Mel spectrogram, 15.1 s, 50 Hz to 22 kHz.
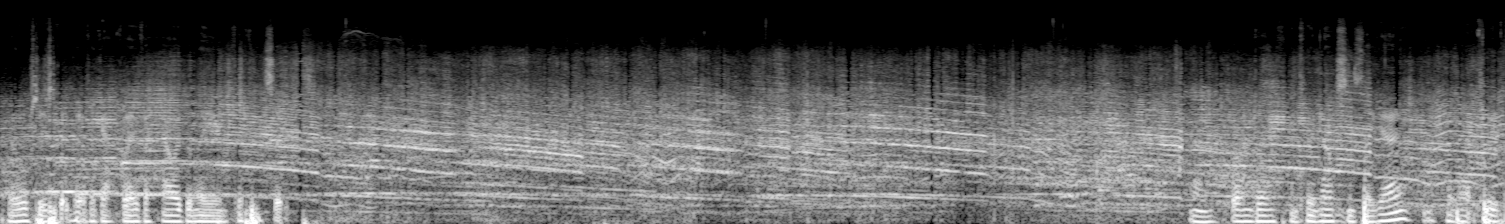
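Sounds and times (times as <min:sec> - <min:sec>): racing motorcycles passing: 0:00.0 - 0:15.0.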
